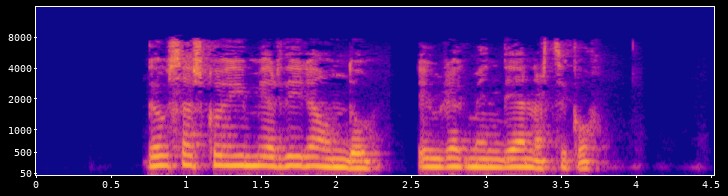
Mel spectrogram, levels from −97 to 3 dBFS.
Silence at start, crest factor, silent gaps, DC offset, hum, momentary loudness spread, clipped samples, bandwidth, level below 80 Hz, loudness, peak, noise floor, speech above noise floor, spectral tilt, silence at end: 0.75 s; 14 dB; none; under 0.1%; none; 10 LU; under 0.1%; 8 kHz; -56 dBFS; -17 LUFS; -4 dBFS; -86 dBFS; 70 dB; -6 dB/octave; 0.75 s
